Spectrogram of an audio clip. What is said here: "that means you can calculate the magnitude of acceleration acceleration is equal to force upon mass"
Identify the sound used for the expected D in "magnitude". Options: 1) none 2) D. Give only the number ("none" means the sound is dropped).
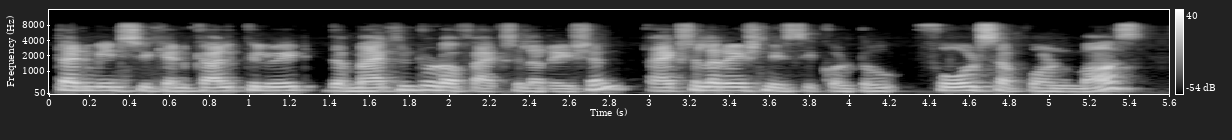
2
